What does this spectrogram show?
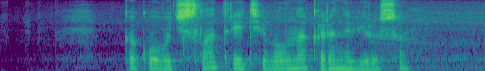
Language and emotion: Russian, neutral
